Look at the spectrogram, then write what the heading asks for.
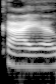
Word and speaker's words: Kaya: been your day today um it's it's been good my name is pronounced kaya we all have like weird spellings my siblings and i to our names but i'm kaya my brother is kaine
